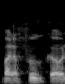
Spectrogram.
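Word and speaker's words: Buttafuoco: uh butterfuko own and his name is pronounced buttafuco not fuco or fio coco or whatever the hell they were saying they were butchering the name but whatever um her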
